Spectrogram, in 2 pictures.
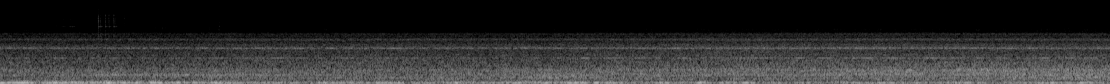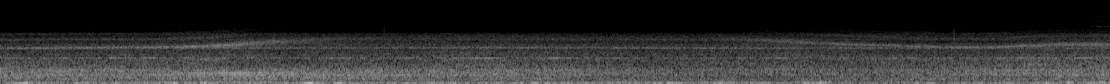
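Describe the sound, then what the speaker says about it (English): An F-35 fighter jet taxies out at RAF Lakenheath, its engine producing a loud, constant roar with a steady whine and tones that bend upward and downward as it moves, heard without talking. "Nice F35 coming out indeed."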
